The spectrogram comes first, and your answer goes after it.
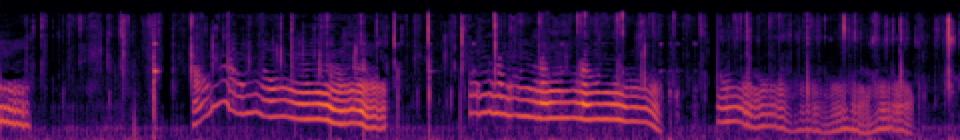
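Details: Cat while eating gives a faint falling mew, then two long, wavering meow-like cries and a lower, quivering murmur, with scattered soft clicks between them.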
